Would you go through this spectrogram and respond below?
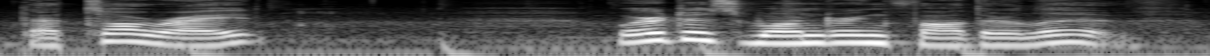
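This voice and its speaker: A woman's voice: mid-range voice, moderate pace, soft background music, lightly acted. A woman voicing a female scientist who questions a strange being in a firm, direct way.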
